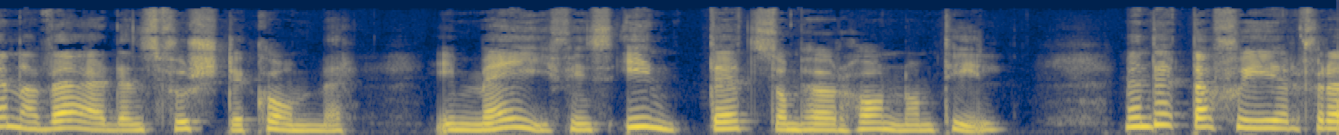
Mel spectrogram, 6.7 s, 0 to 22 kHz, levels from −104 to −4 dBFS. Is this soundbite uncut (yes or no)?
yes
